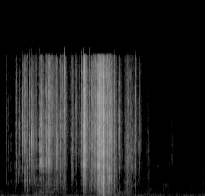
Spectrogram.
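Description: A foil trading-card pack being torn open and its wrapper crinkled, in two spells of crackling, the second louder, ending about three seconds in.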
